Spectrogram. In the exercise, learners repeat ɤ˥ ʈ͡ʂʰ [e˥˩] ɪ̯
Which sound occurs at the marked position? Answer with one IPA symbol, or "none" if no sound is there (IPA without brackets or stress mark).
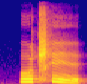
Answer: e˥˩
